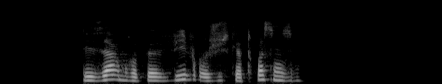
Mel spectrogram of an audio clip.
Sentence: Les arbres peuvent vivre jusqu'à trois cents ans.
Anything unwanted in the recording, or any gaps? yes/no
no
